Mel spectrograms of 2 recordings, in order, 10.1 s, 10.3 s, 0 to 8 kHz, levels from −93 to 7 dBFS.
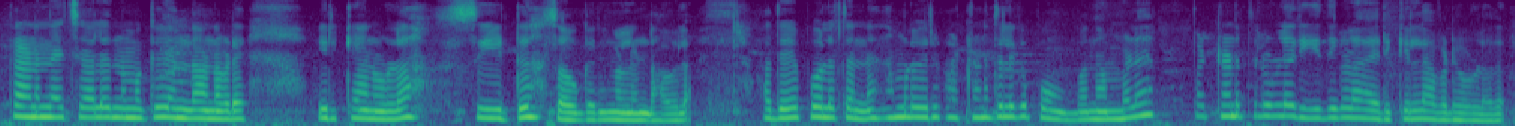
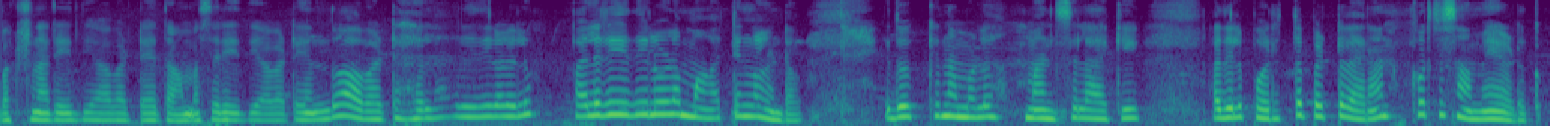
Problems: background sounds at intervals, low volume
